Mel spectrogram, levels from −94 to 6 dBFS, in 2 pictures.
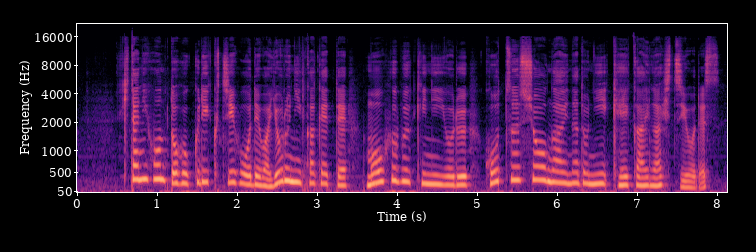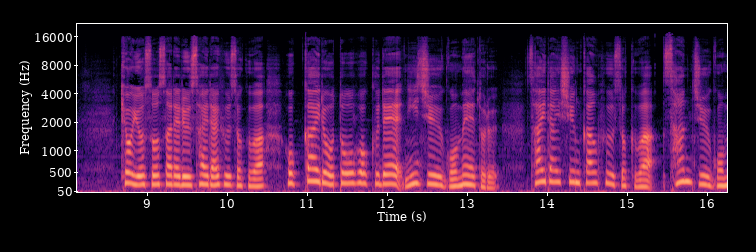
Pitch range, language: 185-255 Hz, Japanese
